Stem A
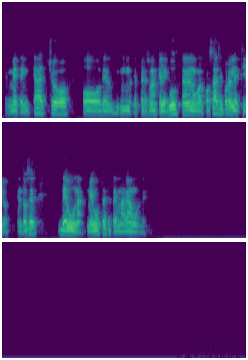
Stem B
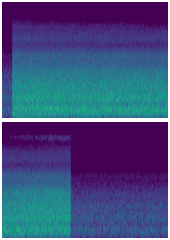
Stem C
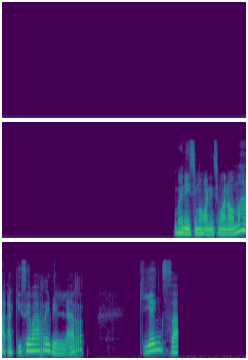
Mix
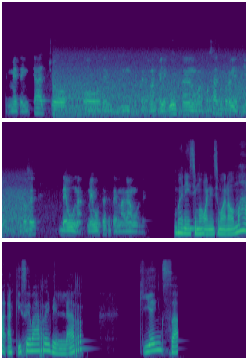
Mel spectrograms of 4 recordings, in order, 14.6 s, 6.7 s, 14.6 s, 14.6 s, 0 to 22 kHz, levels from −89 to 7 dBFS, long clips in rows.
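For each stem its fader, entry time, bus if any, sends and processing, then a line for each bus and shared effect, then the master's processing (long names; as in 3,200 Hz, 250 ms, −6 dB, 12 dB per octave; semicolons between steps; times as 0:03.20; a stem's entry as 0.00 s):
−11.0 dB, 0.00 s, no send, no processing
−2.0 dB, 0.80 s, no send, Savitzky-Golay smoothing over 15 samples; automatic ducking −11 dB, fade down 1.15 s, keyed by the first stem
−3.5 dB, 0.00 s, no send, downward compressor 2.5 to 1, threshold −26 dBFS, peak gain reduction 5.5 dB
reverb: not used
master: noise gate with hold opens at −59 dBFS; hum removal 247 Hz, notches 2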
